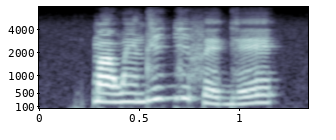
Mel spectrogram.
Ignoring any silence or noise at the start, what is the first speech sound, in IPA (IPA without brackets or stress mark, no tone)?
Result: k͡p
